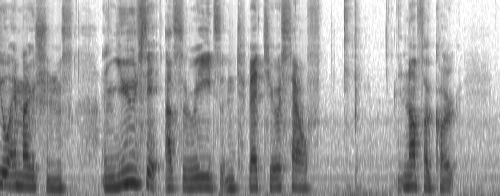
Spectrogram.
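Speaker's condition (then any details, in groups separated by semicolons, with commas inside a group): Cerebral palsy; needs frequent rest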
